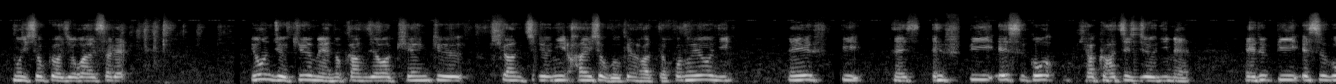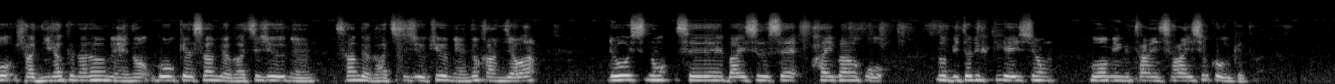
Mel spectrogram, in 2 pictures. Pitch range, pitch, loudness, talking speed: 175-195 Hz, 185 Hz, -23 LUFS, 190 characters per minute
